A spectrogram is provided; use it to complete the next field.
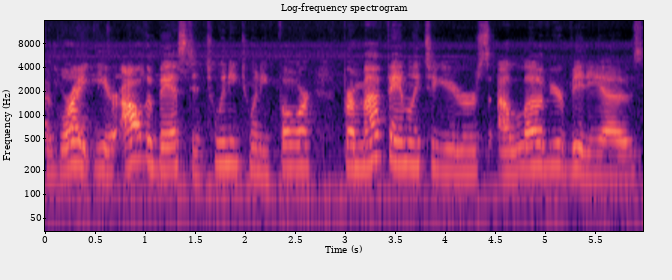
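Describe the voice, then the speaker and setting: Her pitch is medium and swings very widely, with vocal fry throughout. The woman speaks at a very slow pace. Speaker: cooking channel host, cattle farmer. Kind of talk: casual chat, opening viewer mail.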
